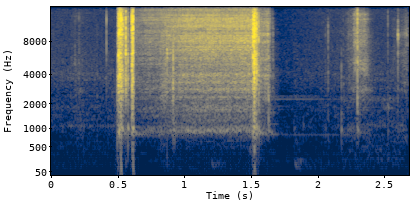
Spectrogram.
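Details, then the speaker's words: Leica R6.2 35mm SLR film camera firing at a 1-second shutter speed: a sharp mirror-slap clack, a steady mechanical whir for about a second, then a crisp closing clack; a normal, healthy slow shutter. "Get a nice mechanical sound."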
